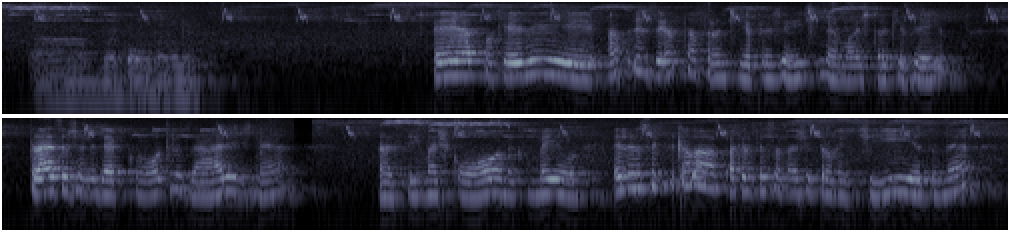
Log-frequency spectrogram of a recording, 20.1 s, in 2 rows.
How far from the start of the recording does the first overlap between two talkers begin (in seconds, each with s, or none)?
none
